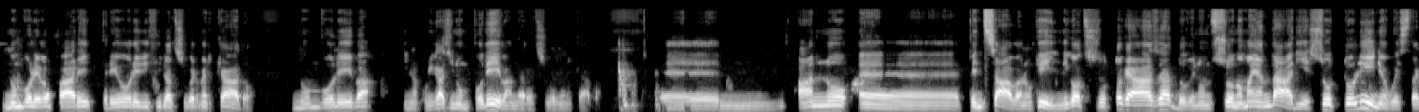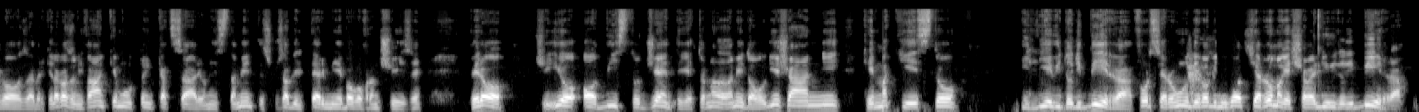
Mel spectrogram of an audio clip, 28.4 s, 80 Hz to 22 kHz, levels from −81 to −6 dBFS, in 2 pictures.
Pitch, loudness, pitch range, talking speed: 120 Hz, -16 LUFS, 100-130 Hz, 185 wpm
